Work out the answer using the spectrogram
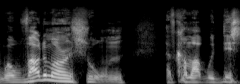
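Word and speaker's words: Sjón: uh voldemort johansson and co-written by him and shawn which is uh the name of an icelandic screenwriter and author it's spelled s-g-a-o-n but it's pronounced shawn okay so and it just feels a bit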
